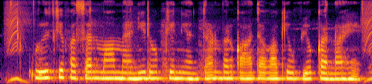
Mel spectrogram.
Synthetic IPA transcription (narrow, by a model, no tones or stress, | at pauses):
ʊɾɪt̪kefɐsəlmãmɛːniɾoːɡkenɪjə̃nt̪ɾəɽ̃bɐɾɡãːd̪ɐʋakeʊpjoːɡ̚kɐɾnaɦɛː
